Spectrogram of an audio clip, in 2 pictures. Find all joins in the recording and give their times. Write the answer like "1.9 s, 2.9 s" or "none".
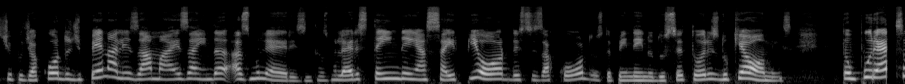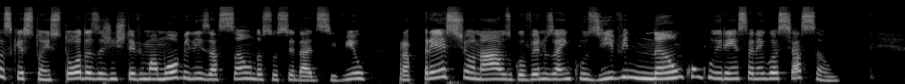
8.2 s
